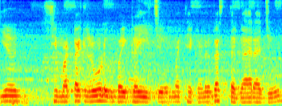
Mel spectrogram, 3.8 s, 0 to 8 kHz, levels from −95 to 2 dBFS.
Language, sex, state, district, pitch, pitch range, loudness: Garhwali, male, Uttarakhand, Tehri Garhwal, 140 Hz, 135-150 Hz, -15 LUFS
